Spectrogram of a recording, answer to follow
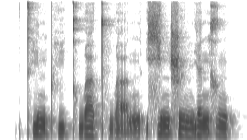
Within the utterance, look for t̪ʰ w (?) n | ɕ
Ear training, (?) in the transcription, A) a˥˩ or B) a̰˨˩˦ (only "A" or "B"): B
